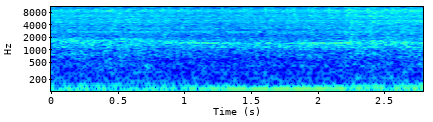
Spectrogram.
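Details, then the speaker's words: Holden VY Calais L67 drift car, injector cut test starting with cylinder 6, then 4 and 2: steady low idle sags and roughens when injector unplugged, so that cylinder was firing; idle drop with one injector unplugged. "So that makes a difference. as does number 4. Number 2 is a bit harder to get on. That one definitely makes a difference."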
